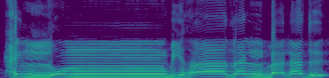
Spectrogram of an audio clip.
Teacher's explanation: کھڑی حرکات کھینچیں گے اور اس کے بعد دال میں کلکلا کریں گے، لام کو ہلائیں گے نہیں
